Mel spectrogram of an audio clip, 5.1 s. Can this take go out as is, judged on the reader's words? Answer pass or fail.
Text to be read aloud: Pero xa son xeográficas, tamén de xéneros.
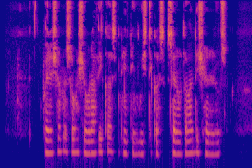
fail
